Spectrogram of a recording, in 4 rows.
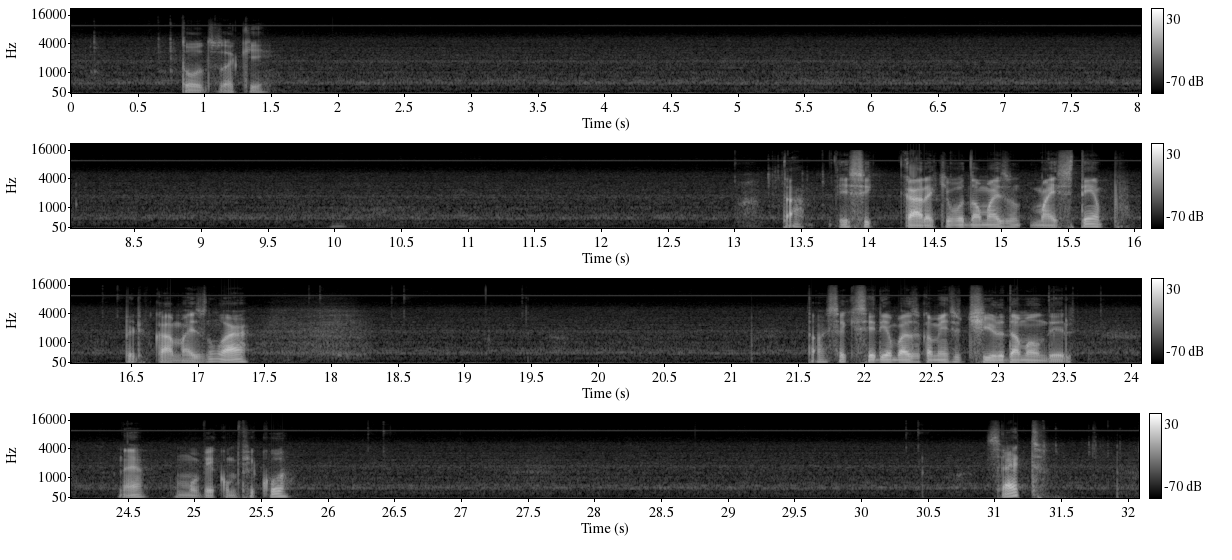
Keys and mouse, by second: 0.2 ctrl+v, 0.8-2.6 drag, 15.2 a, 15.2 b, 15.2 g, 17.6-21.1 drag, 23.4-26.2 middle drag, 26.2-28.1 drag, 30.2-32.0 drag.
